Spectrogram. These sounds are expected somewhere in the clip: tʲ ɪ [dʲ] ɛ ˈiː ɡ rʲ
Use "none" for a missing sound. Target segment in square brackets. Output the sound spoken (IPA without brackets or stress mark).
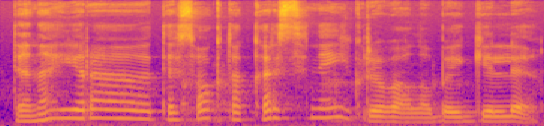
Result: nʲ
